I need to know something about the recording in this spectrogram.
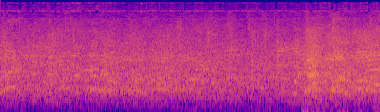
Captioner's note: crowd murmuring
